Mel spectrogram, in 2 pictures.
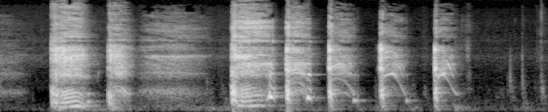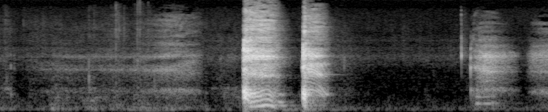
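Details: Bursts of harsh coughing and throat clearing, about ten in all, in clusters with pauses, after chhinkni, with no sneezes; a cough.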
